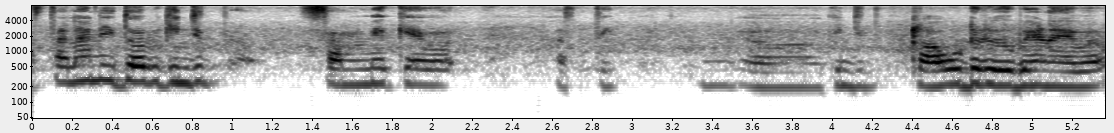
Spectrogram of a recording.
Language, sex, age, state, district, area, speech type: Sanskrit, male, 18-30, Kerala, Idukki, urban, spontaneous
